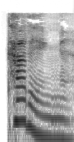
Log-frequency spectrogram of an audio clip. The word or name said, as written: cuttingness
